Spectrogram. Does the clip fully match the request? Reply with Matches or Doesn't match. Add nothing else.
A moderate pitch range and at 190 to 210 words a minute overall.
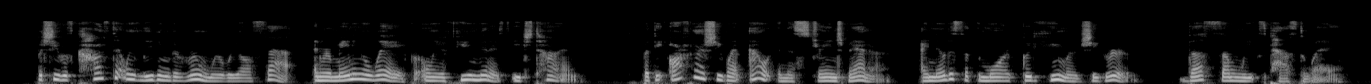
Matches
